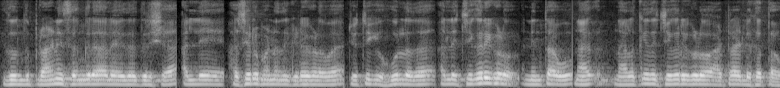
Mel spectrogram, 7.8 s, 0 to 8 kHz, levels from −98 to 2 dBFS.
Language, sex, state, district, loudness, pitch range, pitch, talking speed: Kannada, male, Karnataka, Dharwad, -19 LUFS, 140-150 Hz, 145 Hz, 130 wpm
